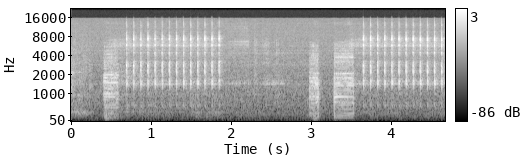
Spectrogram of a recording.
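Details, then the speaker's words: Bose Wave Radio CD player when first switched on cold: rapid even clicking about four per second with short snatches of music, chattering and skipping, easing as it warms over roughly 20 minutes; capacitors or voltage suspected, not confirmed. "hear the chattering here now according as I according as I let the city play it there's more music less chatter so that tells me that the um the CD player components um need to get warmed up and once they're warmed up they're okay"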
